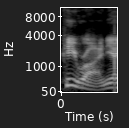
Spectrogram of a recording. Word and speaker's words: Perine: And by the way, I thankful to a text I received because I had been mispronouncing his name last week. So I don't know where you were. – But I should have told you it's Pirine. Yeah, I didn't want to tell you.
